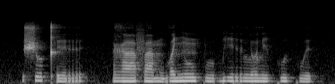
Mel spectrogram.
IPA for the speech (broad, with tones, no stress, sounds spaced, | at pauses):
ʃ ʊ˦ kʼ ɪ˨ r | ɣ a˨ f a˨ m ɡʷ a˦ ɲ ũ˦ p u˨ ɓ i˦ r l ʊ˦ l i˨˦ kʷ i˦ kʷ ɪ˦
